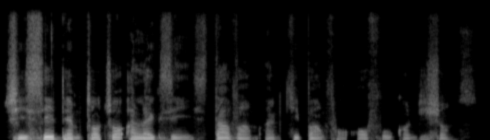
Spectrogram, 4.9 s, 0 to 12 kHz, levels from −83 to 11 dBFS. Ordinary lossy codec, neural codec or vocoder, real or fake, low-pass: none; none; real; 10.8 kHz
